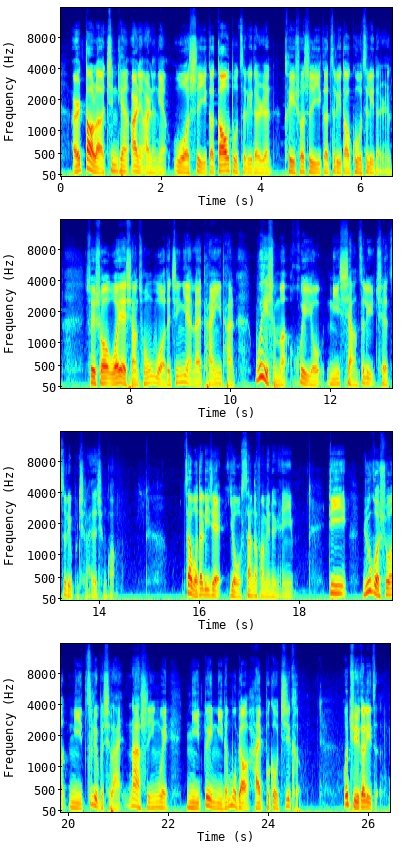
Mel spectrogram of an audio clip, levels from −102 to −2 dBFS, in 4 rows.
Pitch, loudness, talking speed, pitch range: 110 Hz, -26 LUFS, 255 characters per minute, 100-125 Hz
